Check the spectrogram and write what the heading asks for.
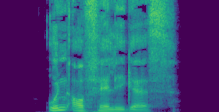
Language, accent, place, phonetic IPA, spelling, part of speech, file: German, Germany, Berlin, [ˈʊnˌʔaʊ̯fɛlɪɡəs], unauffälliges, adjective, De-unauffälliges.ogg
- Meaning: strong/mixed nominative/accusative neuter singular of unauffällig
